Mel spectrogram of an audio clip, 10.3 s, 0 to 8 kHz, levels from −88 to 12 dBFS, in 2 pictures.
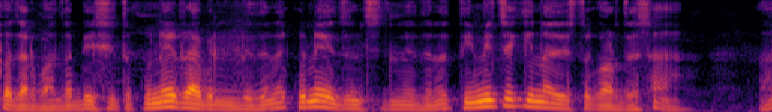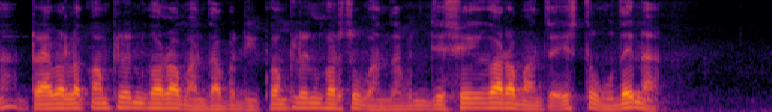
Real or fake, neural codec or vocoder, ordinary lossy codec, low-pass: real; none; none; none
